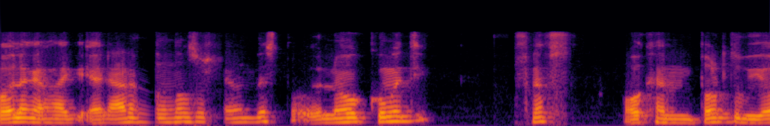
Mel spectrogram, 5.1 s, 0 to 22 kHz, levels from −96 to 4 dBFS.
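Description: Speech, with no technical fault anywhere in the recording. It has passed through G.722 wideband telephone coding at 56 kbit/s, so nothing is heard above about 7.7 kHz and the coding leaves a light, slightly grainy texture.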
